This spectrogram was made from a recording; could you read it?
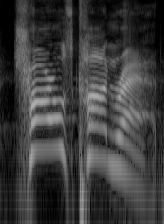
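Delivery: loud, play-acted fatherly yell. Speaker imagines his dad yelling his name at him, imitating dad yelling. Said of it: "if my dad yelled at me right now and said".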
